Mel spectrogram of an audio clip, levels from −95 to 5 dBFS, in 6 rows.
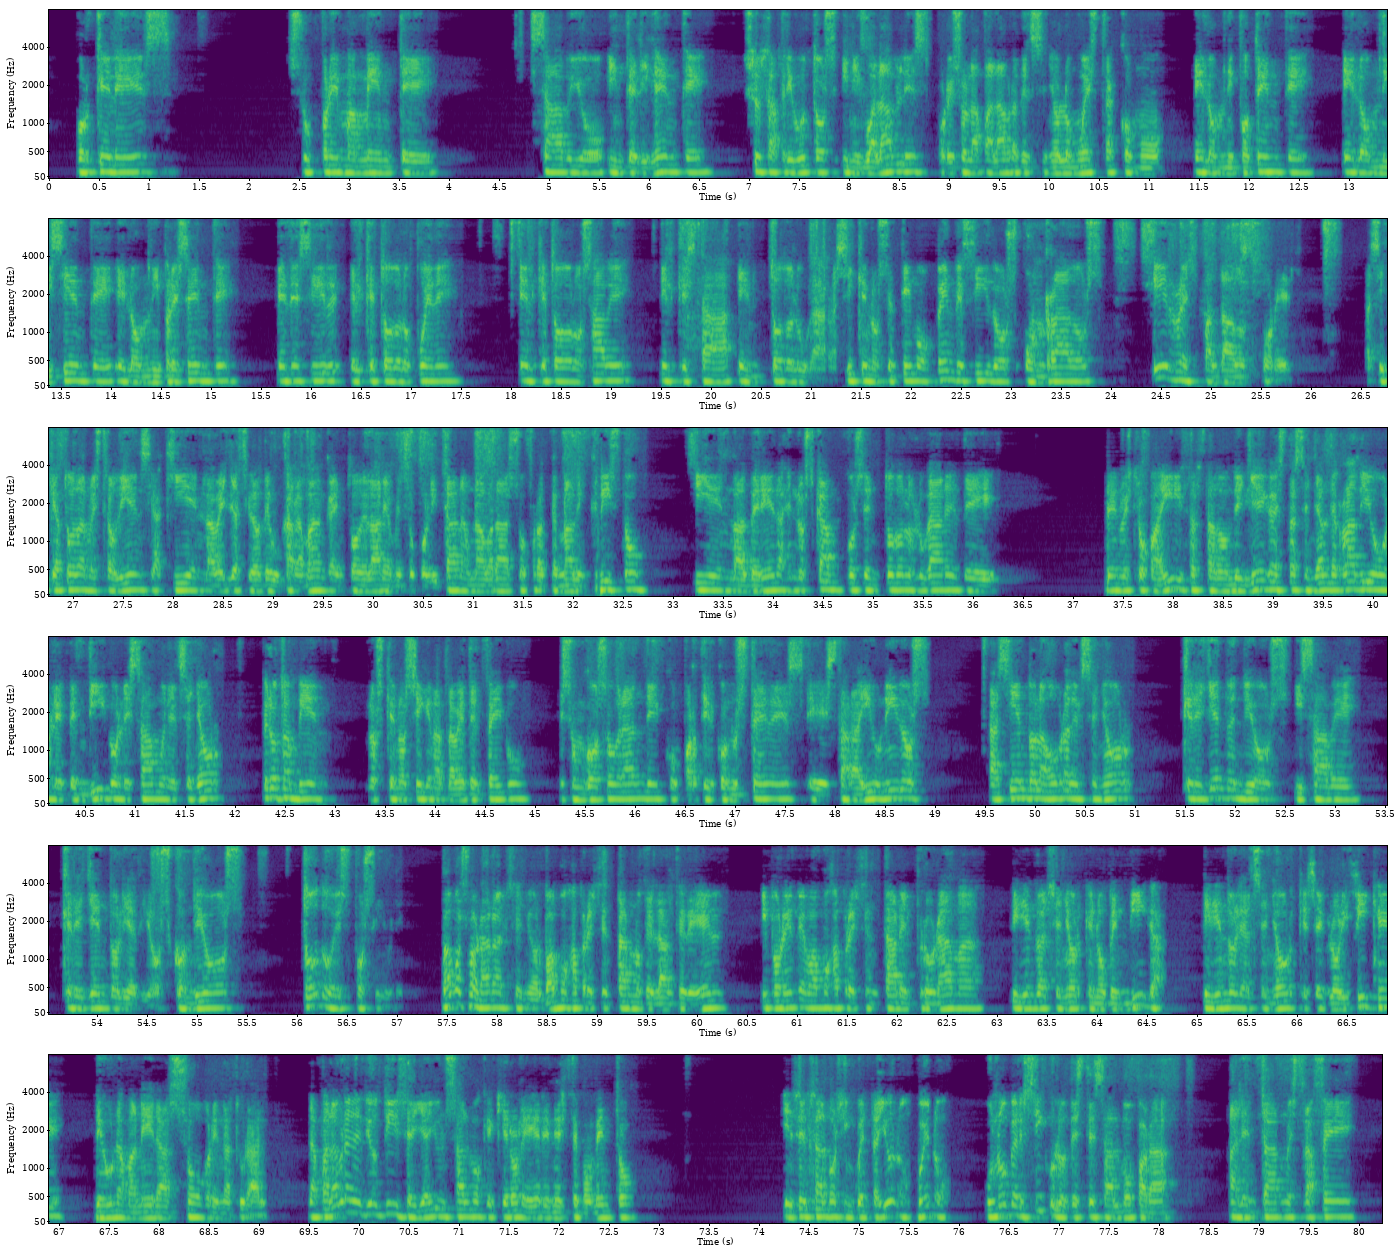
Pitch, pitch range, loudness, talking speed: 130 Hz, 120-135 Hz, -14 LUFS, 155 wpm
